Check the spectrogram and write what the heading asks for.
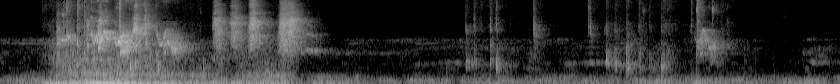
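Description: Red-crowned kakariki parakeets: a loud flutter and scuffle lasting about two seconds as one bird leaves the plate, then several short chirps.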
